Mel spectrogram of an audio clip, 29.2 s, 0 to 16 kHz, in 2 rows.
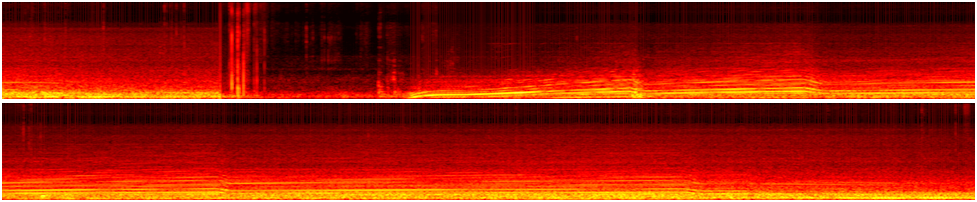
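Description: The 3.6-litre Pentastar V6 of a Dodge Challenger SXT AWD with aftermarket Flowmaster mufflers, heard from inside the cabin. At high speed the engine eases off, then after a short quieter spell it launches at full throttle. Its pitch climbs steadily through the gears of the automatic transmission, with four upshifts, each a sudden drop in pitch.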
